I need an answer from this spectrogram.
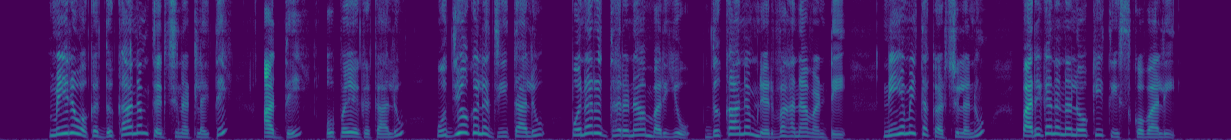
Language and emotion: Telugu, neutral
